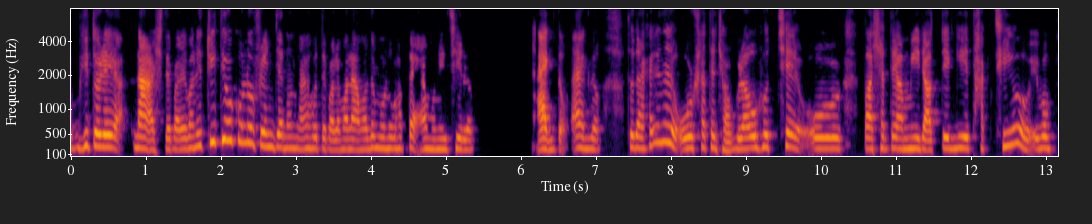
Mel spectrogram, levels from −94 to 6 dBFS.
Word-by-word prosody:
ভিতরে 260 -1 +7
আ - - -7 0.2
না 225 - +10
আসতে 205 +1 -5
পারে। 200 0 0
মানে 240 +3 -1
৩য় 355 +3 +6
কোন 345 -2 0 0.2
ফ্রেন্ড 270 -3 +2
যেন 240 -2 0 0.2
না 205 - -5
হতে 215 -1 -4
পারে। 195 0 -1
মানে 205 0 0
আমাদের 205 +4 -4
মনোভাবটা 220 +1 -3 0.2
এমনই 205 0 -2
ছিল। 215 -2 -1 1.1
একদম, 200 -1 -3 0.2
একদম। 210 -3 -3 0.4
তো - - -9
দেখা 220 +2 -3
গেছে 340 +1 -1
যে, - - +3
ওর 225 +1 +4
সাথে 240 0 -4
ঝগড়াও 210 +4 0
হচ্ছে। 245 +2 0 0.4
ওর 220 0 +2 0.4
বাসাতে 215 +1 -1
আমি 215 +1 0
রাত্রে 190 +3 0
গিয়ে 225 0 +2
থাকছিও 260 +7 -4 0.3
এবং 225 +2 0
220 Hz, 160 wpm, -24 LUFS, 210-245 Hz, 1.1 s, না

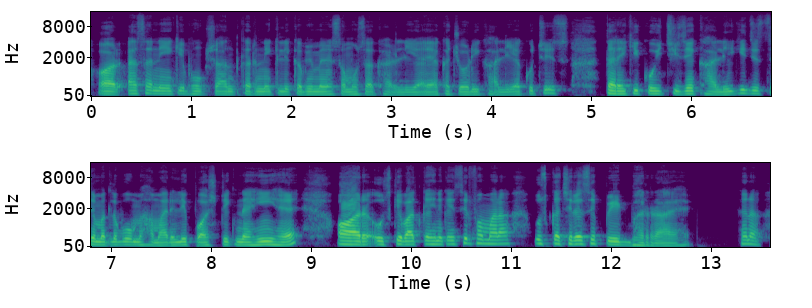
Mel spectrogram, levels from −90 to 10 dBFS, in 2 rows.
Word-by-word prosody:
और 110 -2 +3
ऐसा 125 +2 -2
नहीं 125 -2 -1
है 115 - -3
कि 125 - -3
भूख 115 -1 -6
शांत 110 -1 -5
करने 110 -1 -3
के 110 - -10
लिए 110 - -4
कभी 110 0 -2
मैंने 105 0 -1
समोसा 105 0 -5
खा 105 -2 -8
लिया 95 +1 -6
या 100 +1 -3
कचौड़ी 105 -1 -3
खा - - -8
लिया 100 +2 -6
या 110 - -2
कुछ 125 - -7
इस 145 -1 -6 0.4
तरह 120 -3 +5
की 130 - +1
कोई 120 -1 +2
चीज़ें 120 +1 +1
खा 110 -3 -5
ली 105 +2 -2
कि 145 +4 -2
जिससे 130 0 -2
मतलब 125 0 +1
वो 130 0 +2
हमारे 110 -1 -1
लिए 125 +2 +2
पौष्टिक 110 +3 -1
नहीं 120 +3 +4
है 120 - +3 0.5
और 135 -1 +9
उसके 140 +2 +1
बाद 135 -1 +4
कहीं 145 -1 +2
न 145 - +3
कहीं 150 +1 -1
सिर्फ़ 185 +4 -1
हमारा 165 -1 +3 0.3
उस 170 -1 0
कचरे 160 -1 +5
से 170 +2 -1
पेट 130 -4 +2
भर 105 -1 -3
रहा 95 0 -1
है, 95 +4 -8 0.5
है 160 - +1
ना? 155 - +1
120 Hz, 240 wpm, -22 LUFS, 110-135 Hz, 0.5 s, और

